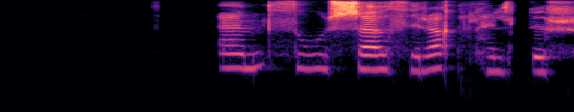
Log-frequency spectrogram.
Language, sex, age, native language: Icelandic, female, 18-19, Icelandic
